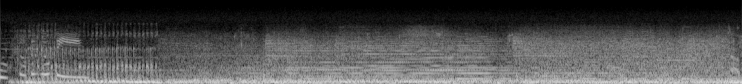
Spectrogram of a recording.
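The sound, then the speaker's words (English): A loud, sustained elephant-like trumpeting roar fills the whole stretch, rising and wavering in pitch with a harsh, layered rumble underneath, continuous from start to finish. “We have an elephant bug. Go ahead. Talk to it.”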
